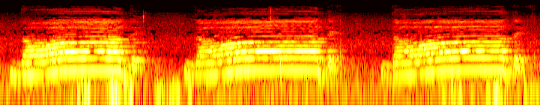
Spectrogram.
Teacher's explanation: জিহ্বার গোড়ার কিনারা উপরে মাড়ির দাঁতের গোড়ার সঙ্গে লাগাইয়া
